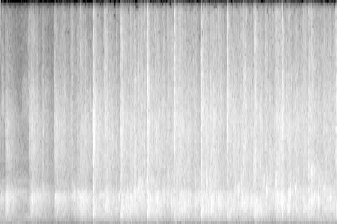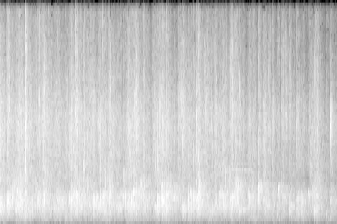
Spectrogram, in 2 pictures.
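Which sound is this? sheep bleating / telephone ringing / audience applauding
audience applauding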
